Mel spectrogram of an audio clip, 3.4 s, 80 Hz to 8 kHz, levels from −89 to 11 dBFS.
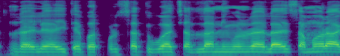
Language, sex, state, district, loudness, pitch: Marathi, male, Maharashtra, Nagpur, -17 LUFS, 120 Hz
